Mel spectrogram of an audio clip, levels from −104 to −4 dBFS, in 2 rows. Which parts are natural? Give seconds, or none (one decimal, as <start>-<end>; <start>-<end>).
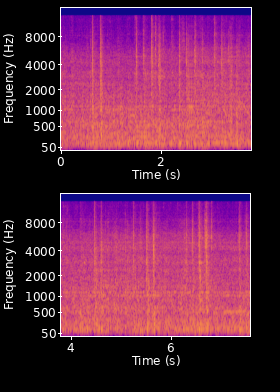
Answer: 0.7-1.8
